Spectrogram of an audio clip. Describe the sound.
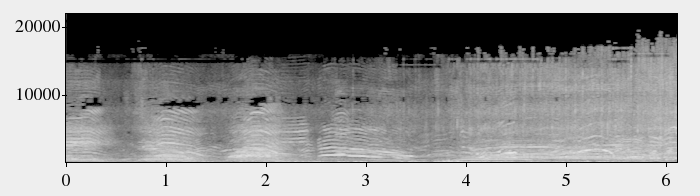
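A crowd of children shouts and shrieks excitedly in loud overlapping bursts, voices rising and falling as they rush onto a splash pad in Elk Lake Park in Phillips, with faint splashing water underneath.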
